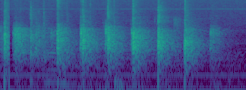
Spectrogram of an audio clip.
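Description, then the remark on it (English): An audience claps hands to the Lord in a steady, even beat, roughly three sharp claps per second, loud and in unison with no voices over it. “I'm going to get clapping hands to the Lord.”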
